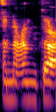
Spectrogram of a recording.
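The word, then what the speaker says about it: أَنْعَمْتَ: An'amta alayhim. An. Should be very clear. It's not anamta. It's not anamta. No. An'amta.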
